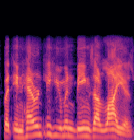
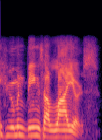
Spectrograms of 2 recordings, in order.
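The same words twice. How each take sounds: First: "inherently" punched, rest said at normal pace; stress on INHERENTLY. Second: "are" leaned on, every word slow and weighted; slow stress on ARE. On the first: Coach to traders, punching "inherently". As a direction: hit "inherently" hard and let the rest fall. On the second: Coach to traders, stressing "are" slowly. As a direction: spell out "human beings are liars" slowly, hitting "are". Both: Shown as a demonstration.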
